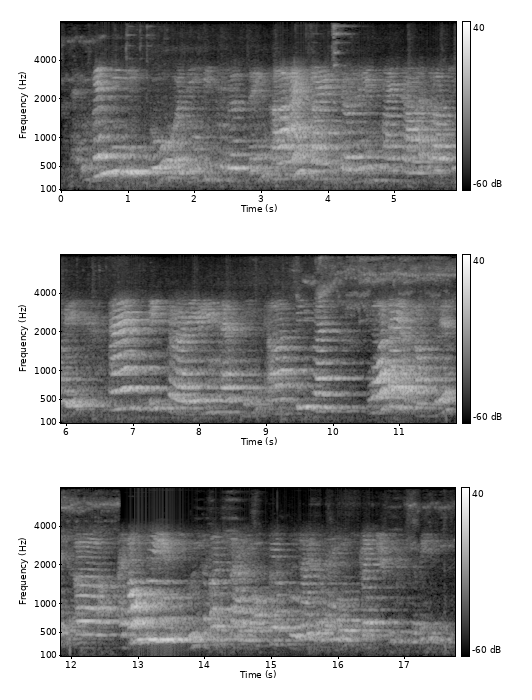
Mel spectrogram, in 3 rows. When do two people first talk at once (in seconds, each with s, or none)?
12.9 s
